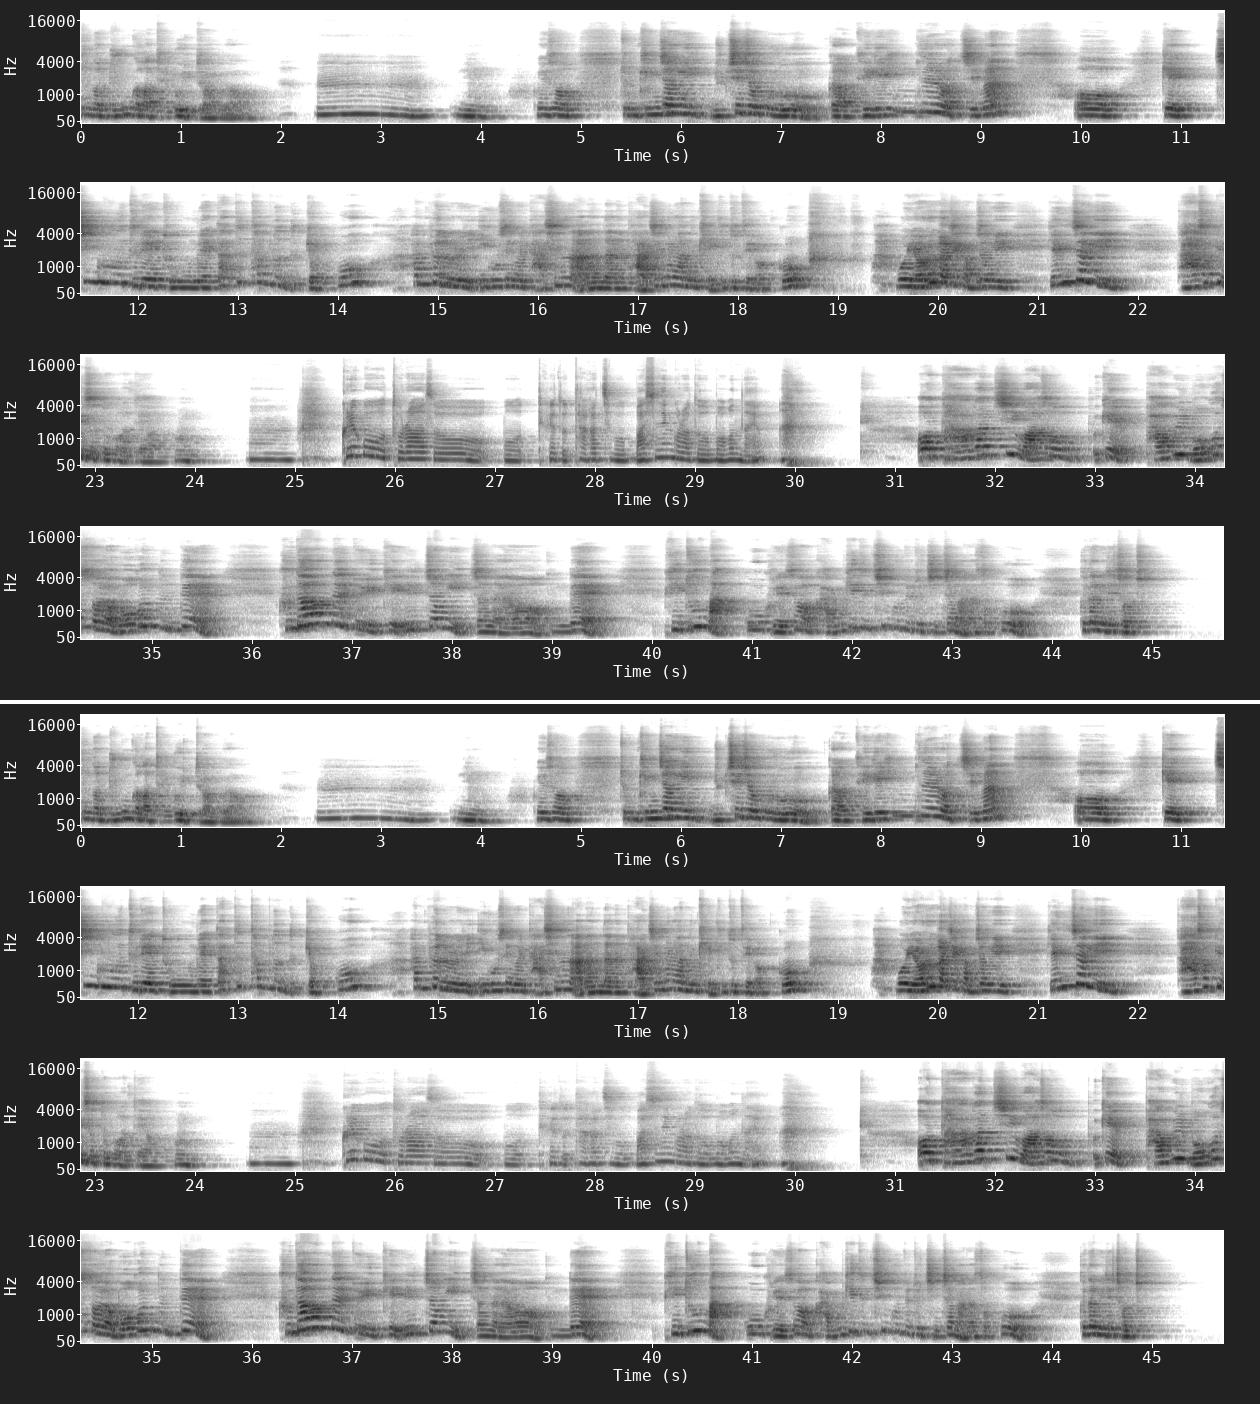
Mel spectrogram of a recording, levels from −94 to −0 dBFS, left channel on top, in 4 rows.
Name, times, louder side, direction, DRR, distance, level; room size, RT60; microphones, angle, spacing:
voice 1, 0.0-1.7 3.7-4.2 4.6-10.3 10.6-11.0 11.3-14.2 14.5-18.6 19.3-24.0 31.2-32.8 33.1-44.9, right 2 dB, 65° right, -1 dB, 0.9 m, -26 dB
voice 2, 2.3-3.5 18.7-19.2 24.5-30.2, left 4 dB, 70° left, 8 dB, 0.4 m, -34 dB
3.1 x 2.9 x 4.1 m, 0.65 s
head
